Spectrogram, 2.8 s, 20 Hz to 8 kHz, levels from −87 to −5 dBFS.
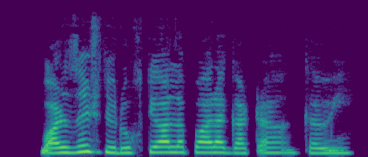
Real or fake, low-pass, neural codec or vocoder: real; 7.2 kHz; none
